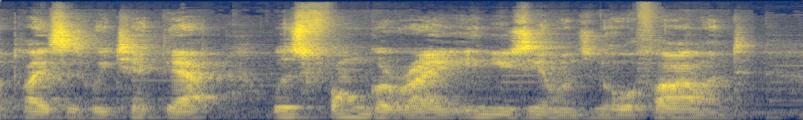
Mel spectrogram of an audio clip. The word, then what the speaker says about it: Whangarei: one of the places we checked out was fongarei in new zealand's north island i hope you enjoyed this video as it's pronounced is quiet and laid back its focal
